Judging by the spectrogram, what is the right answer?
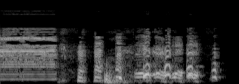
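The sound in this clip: A game buzzer sounds a short, steady, harsh harmonic buzz lasting about half a second, followed by people talking and chuckling.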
